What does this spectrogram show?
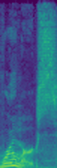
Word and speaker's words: RMRS: It's called feedback rumors. Rumors. And it's spelled it's not spelled out rumors. No. RM RM RS. RS.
